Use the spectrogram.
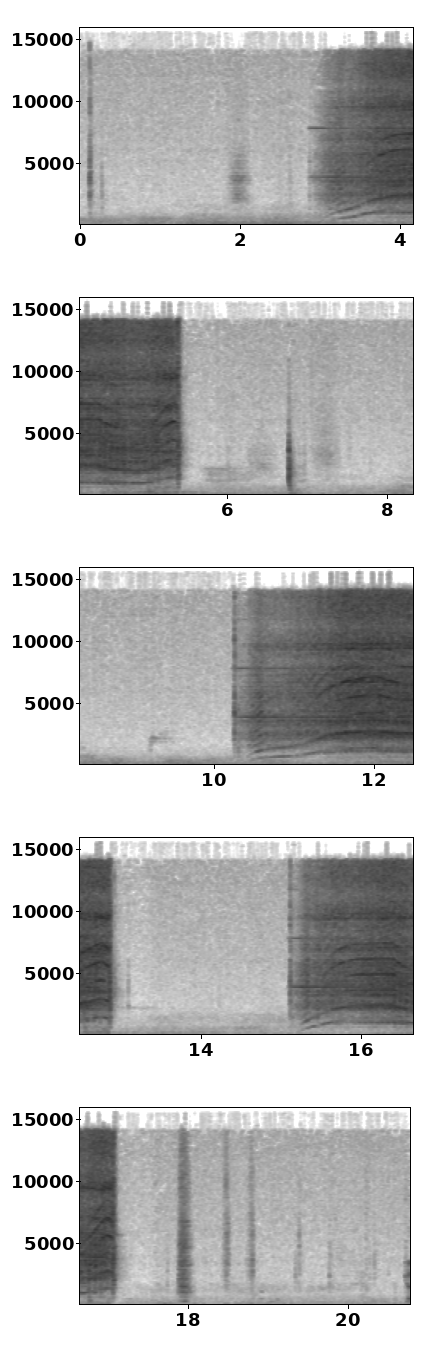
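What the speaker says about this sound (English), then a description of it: "Got these little countersink drills, drill bits at Harbor Freight." A power drill fitted with small countersink bits bores into wood while a chicken coop is being built, three whining bursts of a few seconds each with rising and falling pitch, separated by quieter pauses with faint clatter.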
